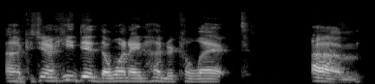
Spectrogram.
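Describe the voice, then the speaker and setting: A woman on a podcast panel, chatting casually in an animated, mocking way with quick asides. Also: deep voice. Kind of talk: casual chat.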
